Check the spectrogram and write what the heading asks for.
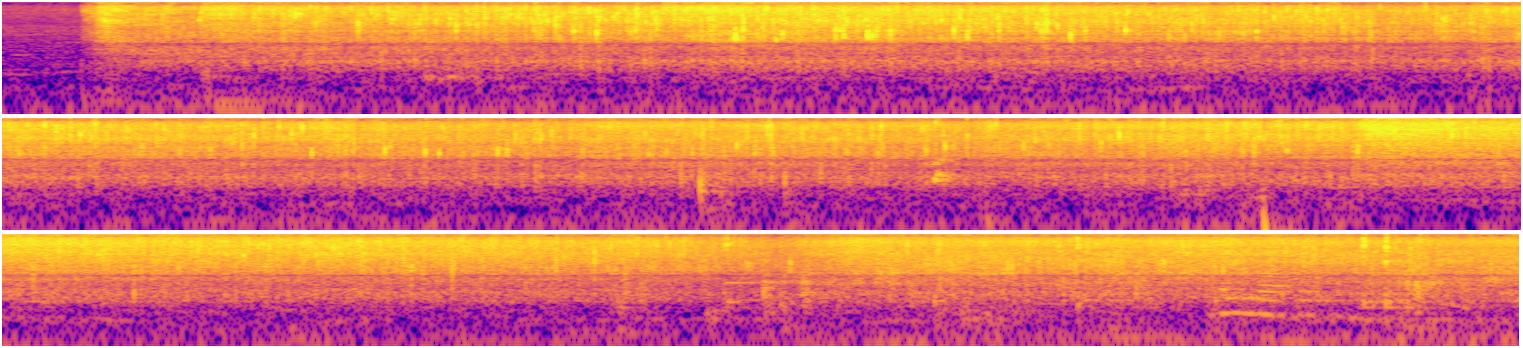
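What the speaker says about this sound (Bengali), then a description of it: "এবার আমি মাছগুলো ভেজে নেবো" Fish frying in hot oil over a tempering of nigella seeds and dried red chillies: a dense, steady sizzle that runs unbroken and loud throughout, with faint stirring knocks now and then.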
